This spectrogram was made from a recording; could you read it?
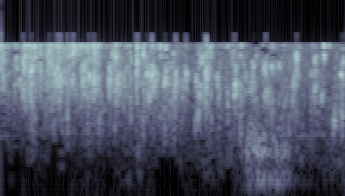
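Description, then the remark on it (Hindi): An audience claps loudly and steadily for a few seconds as a guest speaker is introduced, a dense, crackling wash of many hands with no pauses and no voices. “जोरदार ताली।”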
